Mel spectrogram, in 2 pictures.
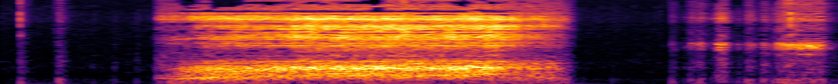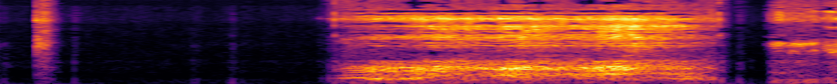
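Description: Two long, loud, rattling snores on inhalation, each about a second and a half, separated by quiet breathing; heavy snoring.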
